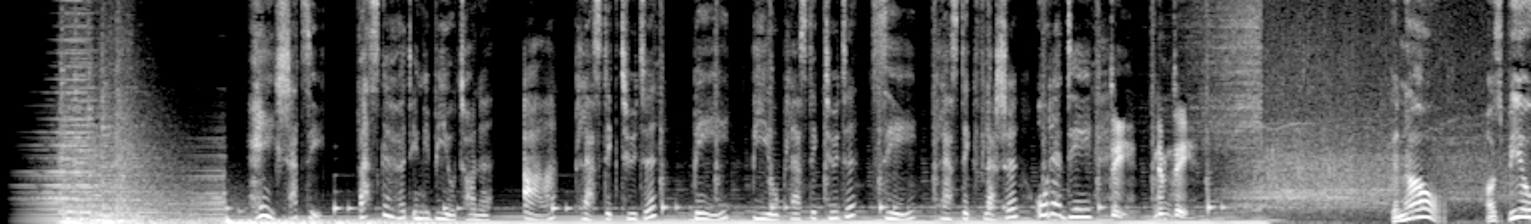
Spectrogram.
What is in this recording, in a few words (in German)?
Spot BioTonne; RADIOMIX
